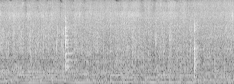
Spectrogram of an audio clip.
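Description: Beef chuck roast bubbles and sizzles in its sauce in a restaurant kitchen, a dense, steady frying hiss broken by a few small pops and stirring clicks, loud and close with no voices.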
